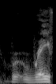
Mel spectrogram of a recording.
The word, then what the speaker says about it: Ralph: Rafe Fiennes. Rafe Fiennes, Ralph Fiennes, Rafe Fiennes. Ralph. I think I'm looking at a typo actually that I'm reading. No, it's spelled Ralph, but it's Is it?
